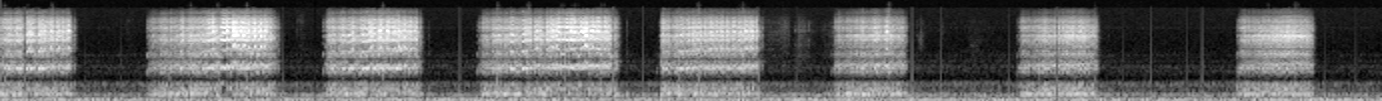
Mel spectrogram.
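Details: Barn owl female on an Israeli nest box camera receiving a rat from her mate, giving a series of about nine rasping, hissy screeches, each roughly half a second to a second long, repeated at irregular intervals over low background hum.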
